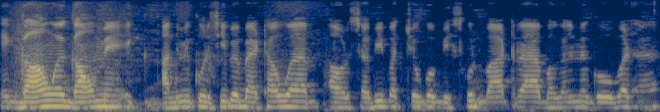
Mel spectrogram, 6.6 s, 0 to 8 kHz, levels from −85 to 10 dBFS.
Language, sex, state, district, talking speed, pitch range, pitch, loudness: Hindi, male, Bihar, Vaishali, 210 wpm, 140-150 Hz, 145 Hz, -22 LUFS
